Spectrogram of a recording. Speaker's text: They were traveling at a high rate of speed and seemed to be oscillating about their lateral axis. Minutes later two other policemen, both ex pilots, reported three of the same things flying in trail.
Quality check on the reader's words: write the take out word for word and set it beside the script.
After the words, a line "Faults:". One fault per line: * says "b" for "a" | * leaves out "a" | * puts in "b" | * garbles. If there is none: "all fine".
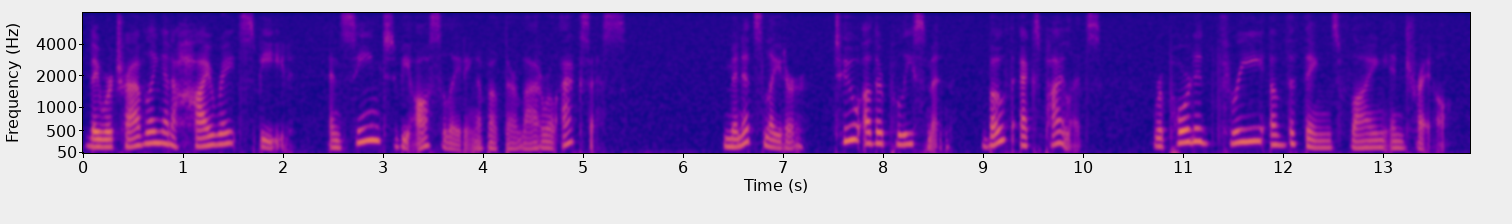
They were traveling at a high rate speed and seemed to be oscillating about their lateral axis. Minutes later two other policemen, both ex pilots, reported three of the things flying in trail.
Faults:
* leaves out "of"
* leaves out "same"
